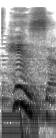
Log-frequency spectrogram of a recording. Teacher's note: la S, a pesar de estar así escrito con S, his se pronuncia como una Z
